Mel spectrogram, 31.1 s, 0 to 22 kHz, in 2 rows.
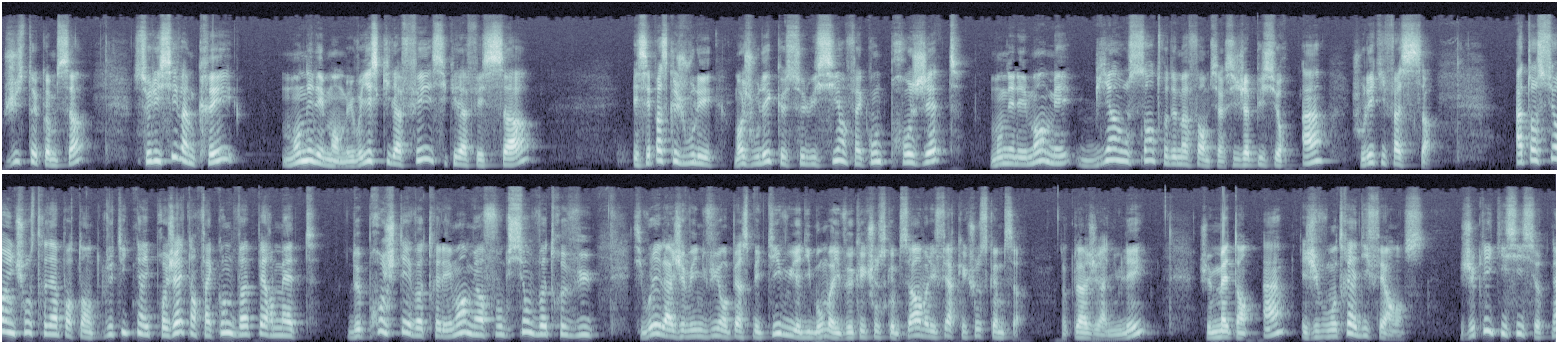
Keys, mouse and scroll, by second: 0.7-2.6 middle drag, 4.3-6.2 middle drag, 7.8-11.0 middle drag, 12.8 KP_1, 16.4-18.3 middle drag, 26.4 super+z, 28.0 KP_1.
